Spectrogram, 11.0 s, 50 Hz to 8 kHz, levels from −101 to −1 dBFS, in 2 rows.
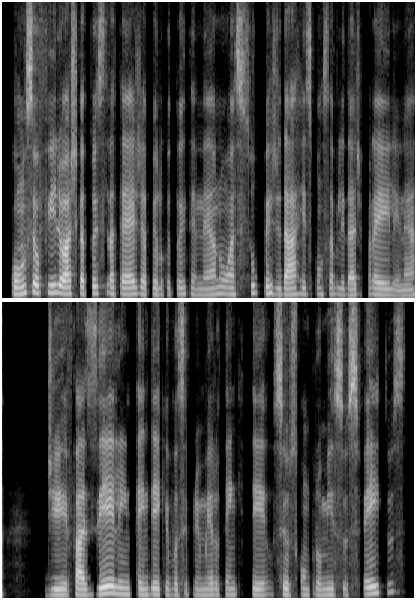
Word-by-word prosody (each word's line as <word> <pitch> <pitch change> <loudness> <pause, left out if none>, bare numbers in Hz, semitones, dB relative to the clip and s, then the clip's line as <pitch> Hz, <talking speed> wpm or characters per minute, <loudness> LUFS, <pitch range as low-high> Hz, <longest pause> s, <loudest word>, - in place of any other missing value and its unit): Com 175 +1 +3
o - - +2
seu 210 +1 +6
filho, 205 +1 +1
eu 185 - +9
acho 180 0 +6
que 180 - +2
a - - 0
tua 190 - -1
estratégia, 175 -3 0
pelo 165 -1 -7
que 165 - -20
eu - - -12
tô 170 - -10
entendendo, 170 +1 -6
é 170 - +1
super 200 +3 -3
de 165 -4 -8
dar 160 0 +5
responsabilidade 165 -2 -6
para 165 -1 -3
ele, 155 -4 -2
né. 140 +2 -7 0.6
De 150 0 0
fazer 155 +2 +3
ele 185 -1 +7
entender 160 -1 -2
que 160 - -10
você 150 -1 -4
primeiro 155 0 -7
tem 155 0 -8
que 160 - -18
ter 155 0 -2
os 160 - -17
seus 155 -3 -1
compromissos 155 0 -1
feitos, 200 +6 -1
165 Hz, 200 wpm, -26 LUFS, 155-180 Hz, 0.6 s, eu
